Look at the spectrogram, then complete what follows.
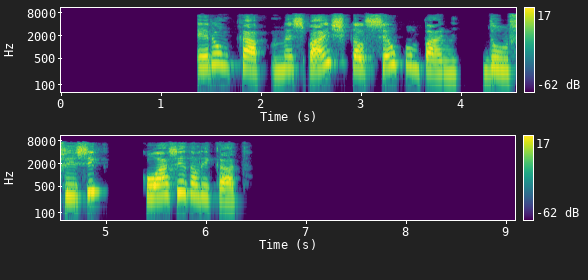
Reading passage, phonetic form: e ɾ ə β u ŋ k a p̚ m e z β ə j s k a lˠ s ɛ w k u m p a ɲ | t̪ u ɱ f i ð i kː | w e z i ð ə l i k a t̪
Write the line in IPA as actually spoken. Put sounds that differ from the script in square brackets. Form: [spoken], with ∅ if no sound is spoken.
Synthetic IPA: e ɾ ə [∅] u ŋ k a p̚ m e z β [a] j [ʃ] k [ə] lˠ s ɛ w k u m p a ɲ | [d̪] u ɱ f i [z] i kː | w [a] z i ð ə l i k a t̪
